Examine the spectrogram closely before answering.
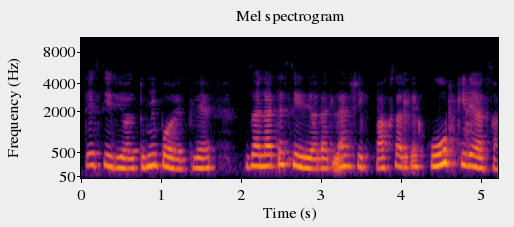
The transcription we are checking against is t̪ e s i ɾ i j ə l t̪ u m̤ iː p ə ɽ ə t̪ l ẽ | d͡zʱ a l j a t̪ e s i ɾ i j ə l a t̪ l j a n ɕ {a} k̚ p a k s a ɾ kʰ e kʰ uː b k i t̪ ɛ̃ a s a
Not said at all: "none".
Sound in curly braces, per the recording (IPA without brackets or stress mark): i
